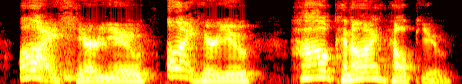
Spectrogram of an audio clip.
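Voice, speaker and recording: A put-on character voice at a low-to-middle pitch and a very slow pace. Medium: read story.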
